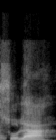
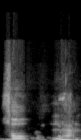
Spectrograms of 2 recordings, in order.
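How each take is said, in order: First: The stress is on the last syllable. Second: The stress is on the first syllable. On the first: The speaker calls it wrong. "diría solá, entonces no es correcto" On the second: The speaker calls it right. "so, so nomás"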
